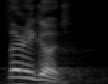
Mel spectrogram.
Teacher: she's got it right but the problem about very good is the moment you say very good you shut the door because you normally say it with a falling intonation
